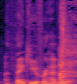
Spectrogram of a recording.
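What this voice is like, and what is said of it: Polite public-radio announcer voice. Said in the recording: “This is my NPR voice.”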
